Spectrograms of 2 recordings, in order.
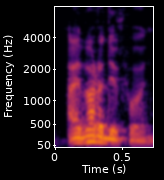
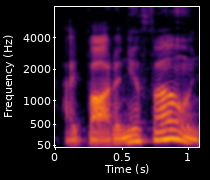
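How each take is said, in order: First: Every syllable has the same even length. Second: Stressed syllables are longer, louder and higher. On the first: The speaker calls it wrong. "이게 한국식이고요" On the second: The speaker calls it right. "이렇게 하는 게 영어식의 리듬인 거죠"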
